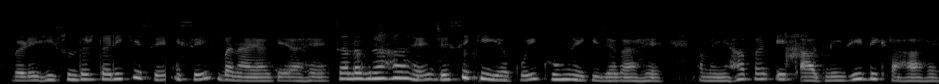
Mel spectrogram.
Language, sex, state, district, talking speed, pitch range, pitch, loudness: Hindi, female, Maharashtra, Aurangabad, 180 wpm, 175-245 Hz, 215 Hz, -36 LUFS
